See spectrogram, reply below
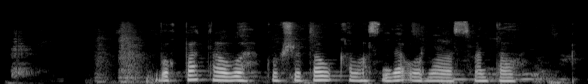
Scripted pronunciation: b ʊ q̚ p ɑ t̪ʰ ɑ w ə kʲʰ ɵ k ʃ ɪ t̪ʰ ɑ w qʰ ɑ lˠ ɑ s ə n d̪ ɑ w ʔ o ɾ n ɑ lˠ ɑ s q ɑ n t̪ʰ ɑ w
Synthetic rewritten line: b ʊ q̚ p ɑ t̪ʰ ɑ w ə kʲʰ ɵ k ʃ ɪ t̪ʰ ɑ w qʰ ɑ lˠ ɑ s ə n d̪ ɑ w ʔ o ɾ n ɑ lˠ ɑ s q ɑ n t̪ʰ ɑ w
